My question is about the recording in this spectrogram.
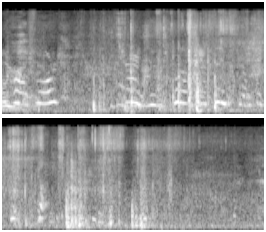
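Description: Children's voices, with a few sharp knocks and scuffs of hands and feet on a wooden plank trailer deck as a boy climbs onto it and crawls across.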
